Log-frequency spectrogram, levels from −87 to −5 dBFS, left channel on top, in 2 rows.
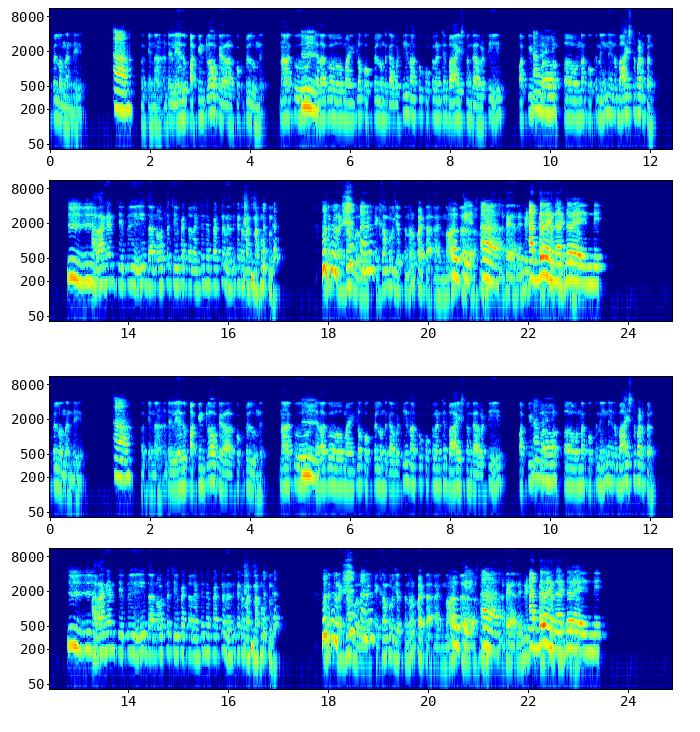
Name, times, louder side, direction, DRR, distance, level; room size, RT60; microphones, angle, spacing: voice 1, 0.1-0.6 2.0-4.2 4.6-9.0 9.4-12.0 13.3-16.9 17.9-23.1, left 1 dB, 10° left, 0.8 m, -41 dB
voice 2, 1.3-1.6 5.0-5.4 9.6-10.1 12.8-13.4 17.9-18.9 20.4-21.5 22.0-23.4, left 3 dB, 40° left, 0.4 m, -32 dB
3.4 x 2.1 x 2.5 m
head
